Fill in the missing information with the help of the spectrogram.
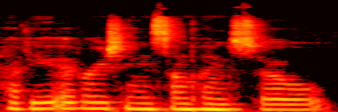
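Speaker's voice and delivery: ordinary talk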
